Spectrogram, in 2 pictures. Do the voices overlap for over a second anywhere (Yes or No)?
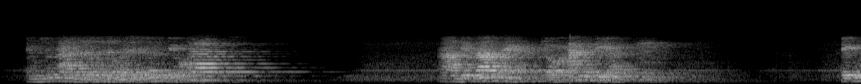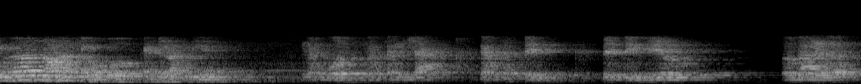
Yes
